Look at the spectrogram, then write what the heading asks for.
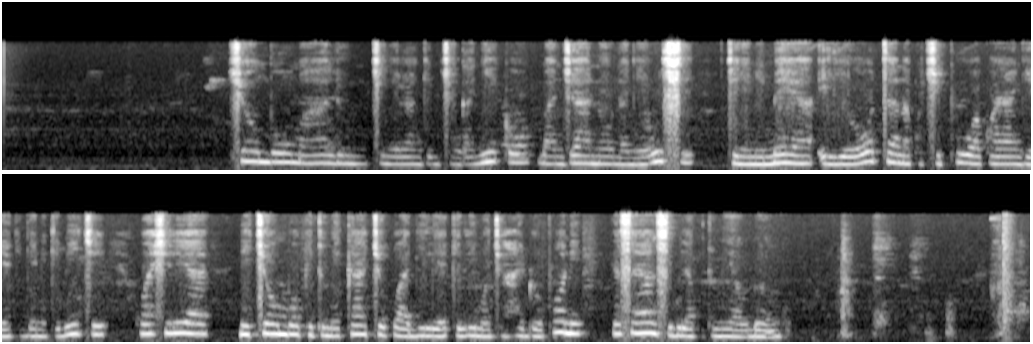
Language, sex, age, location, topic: Swahili, female, 25-35, Dar es Salaam, agriculture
